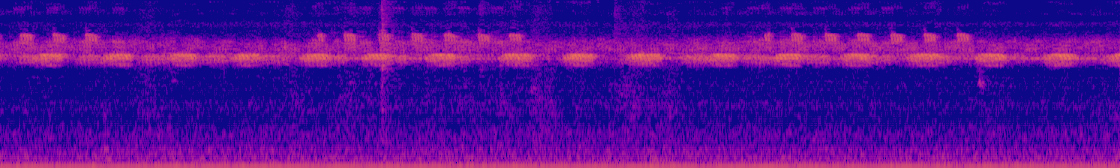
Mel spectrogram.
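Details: An autumn chorus of crickets with other insects. Shrill chirps pulse evenly at roughly two per second, layered over a faint continuous high hum, with no other sounds.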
